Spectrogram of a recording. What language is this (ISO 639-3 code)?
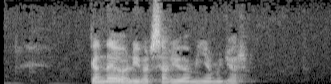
glg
